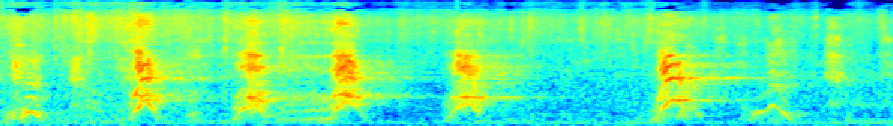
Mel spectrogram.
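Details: Back-yard romp: a dog lets out a rapid, uneven series of about seven barks, some with falling tails, each roughly half a second apart, over a light noisy background.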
